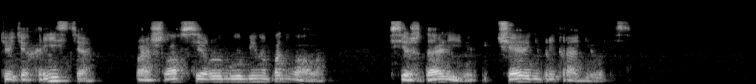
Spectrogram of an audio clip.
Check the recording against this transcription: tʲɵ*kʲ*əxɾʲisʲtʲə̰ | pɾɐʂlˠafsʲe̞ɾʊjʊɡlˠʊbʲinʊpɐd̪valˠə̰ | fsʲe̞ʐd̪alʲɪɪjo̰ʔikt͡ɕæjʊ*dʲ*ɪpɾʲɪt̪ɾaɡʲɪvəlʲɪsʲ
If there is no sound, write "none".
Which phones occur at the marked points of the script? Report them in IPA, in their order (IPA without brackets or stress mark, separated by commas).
tʲ, nʲ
